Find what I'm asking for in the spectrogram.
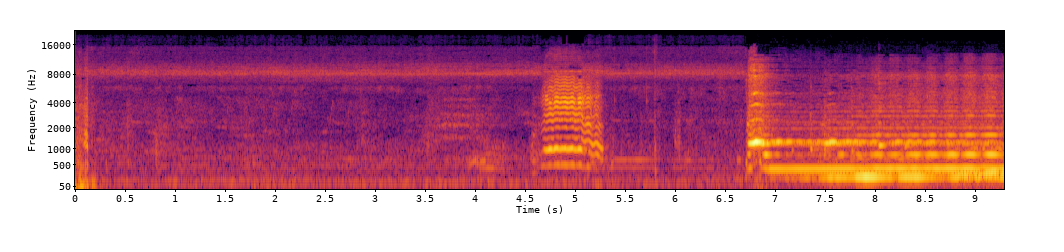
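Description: A goat gives one short, wavering bleat after a quiet stretch, then a louder, drawn-out bleat or cry rings out close by near the end against faint background hum.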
